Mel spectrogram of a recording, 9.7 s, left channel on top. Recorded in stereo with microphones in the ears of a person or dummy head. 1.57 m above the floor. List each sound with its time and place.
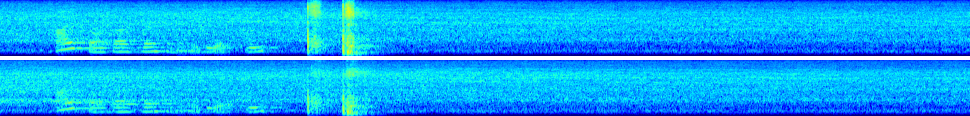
0.6 s a woman speaking: 90° left, 4.5 m
3.1 s writing: 70° left (ahead or behind), 1.9 m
